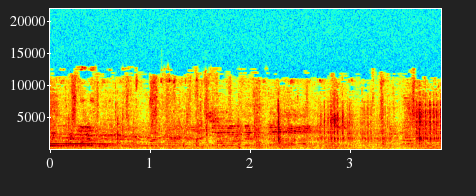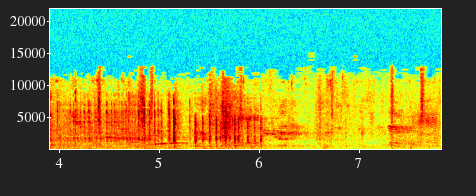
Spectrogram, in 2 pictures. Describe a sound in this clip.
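Footsteps shuffle on a stone floor.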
